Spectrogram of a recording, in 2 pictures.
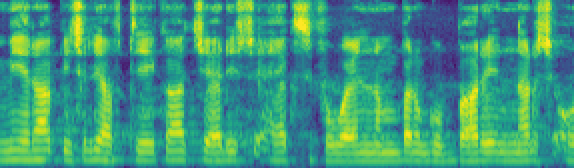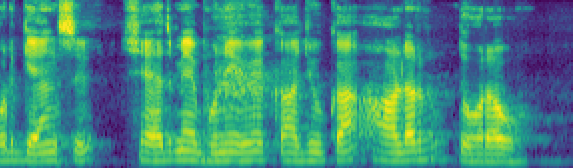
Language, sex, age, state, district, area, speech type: Urdu, male, 18-30, Uttar Pradesh, Saharanpur, urban, read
